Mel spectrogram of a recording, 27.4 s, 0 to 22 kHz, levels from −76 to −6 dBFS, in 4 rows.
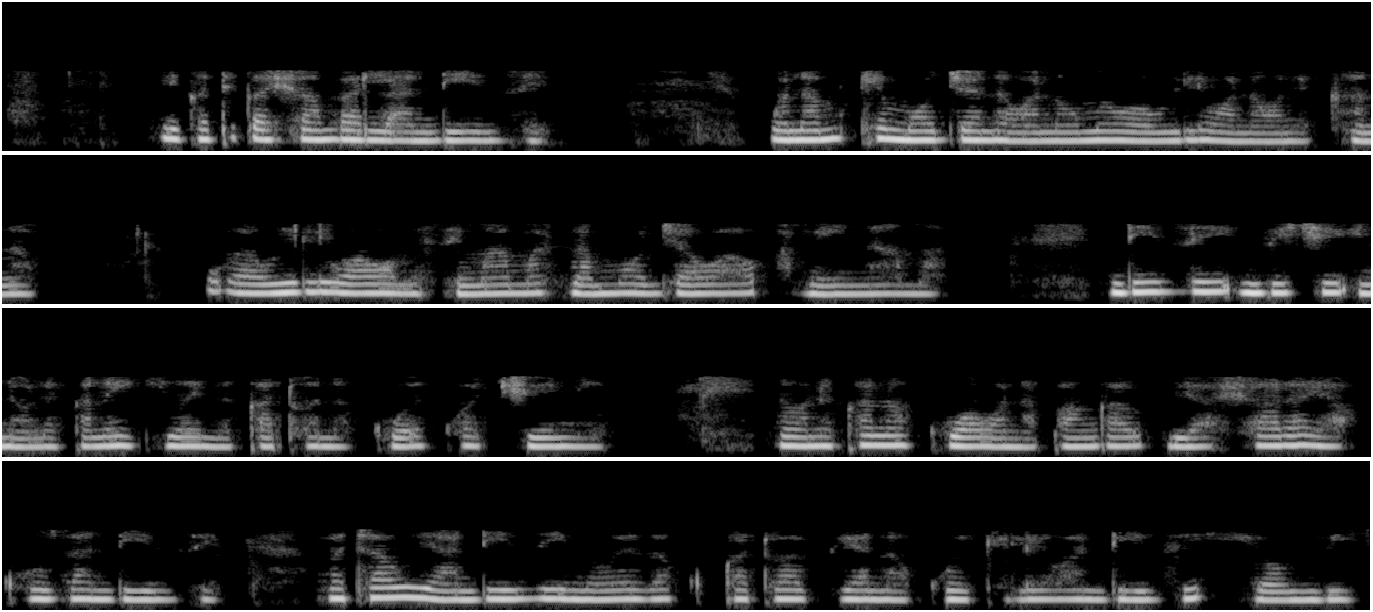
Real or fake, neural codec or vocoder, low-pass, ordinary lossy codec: real; none; 7.2 kHz; AAC, 16 kbps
